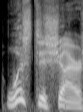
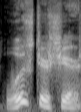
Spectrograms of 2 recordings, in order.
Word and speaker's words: Worcestershire: Tongue twister. Woristershire sauce. Worooershire sauce. Woristers sauce. All those pronunciations are acceptable as are the endless ways to use this condiment.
